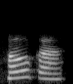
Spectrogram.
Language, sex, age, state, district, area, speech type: Marathi, female, 30-45, Maharashtra, Thane, urban, conversation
